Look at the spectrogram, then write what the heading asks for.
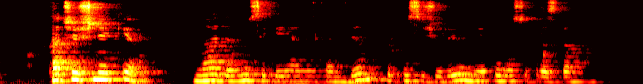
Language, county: Lithuanian, Marijampolė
